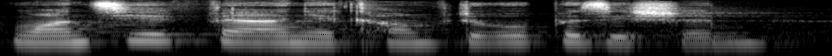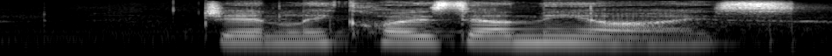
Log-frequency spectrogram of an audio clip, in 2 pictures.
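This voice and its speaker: A woman leading a guided meditation in a soft, gentle, soothing manner with unhurried pauses. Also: mid-range voice, flat delivery. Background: music.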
